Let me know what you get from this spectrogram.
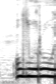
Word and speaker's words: Улуру: Я, кстати, не уверена, что я правильно ставлю ударение, но если Улуру я точно нашла, что на последний слог, то про Анангу я заслуживающей доверия информации не нашла, поэтому говорю, как э, говорю.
